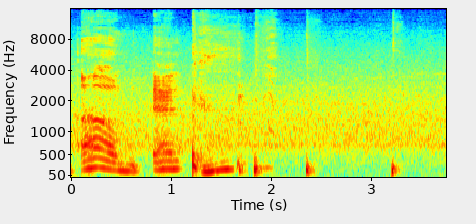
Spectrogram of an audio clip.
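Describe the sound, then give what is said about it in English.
Coughing and sputtering after a sip of Natty juice went down the wrong way: a few strained, voiced hacks up front, then several short, quieter coughs spaced apart. “Hold on, some of my natty juice got stuck in my throat.”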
